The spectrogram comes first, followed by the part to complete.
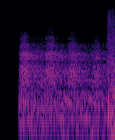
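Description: A car engine running steadily, starting abruptly after a brief silence.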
